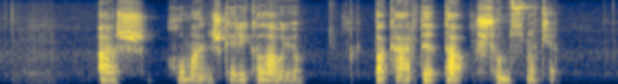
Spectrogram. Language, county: Lithuanian, Vilnius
